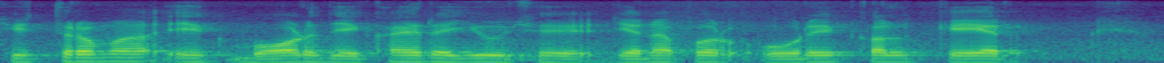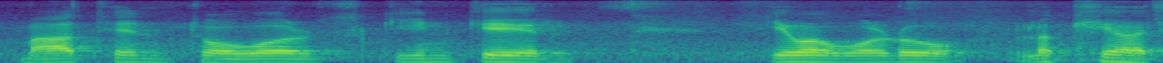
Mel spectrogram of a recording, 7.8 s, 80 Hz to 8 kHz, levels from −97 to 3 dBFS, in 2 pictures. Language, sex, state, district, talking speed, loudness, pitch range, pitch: Gujarati, male, Gujarat, Valsad, 145 wpm, -19 LUFS, 110-120 Hz, 115 Hz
